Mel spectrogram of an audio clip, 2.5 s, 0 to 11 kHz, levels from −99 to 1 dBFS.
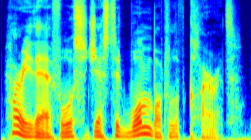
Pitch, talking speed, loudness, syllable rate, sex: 100 Hz, 165 wpm, -19 LUFS, 7.2 syllables/s, male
